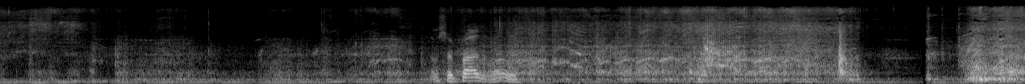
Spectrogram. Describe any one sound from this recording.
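A small electric motor whines and revs up and down.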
